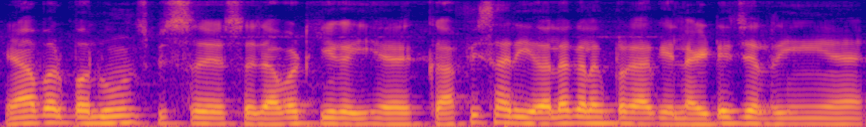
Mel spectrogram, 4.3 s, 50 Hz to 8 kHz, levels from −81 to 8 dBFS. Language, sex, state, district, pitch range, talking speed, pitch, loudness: Hindi, male, Jharkhand, Garhwa, 130-145 Hz, 250 wpm, 140 Hz, -13 LUFS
